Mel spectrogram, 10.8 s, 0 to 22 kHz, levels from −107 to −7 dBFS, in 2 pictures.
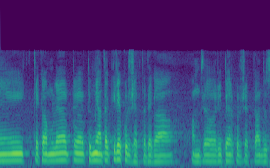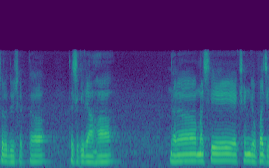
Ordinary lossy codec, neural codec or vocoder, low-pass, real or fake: none; none; 7.2 kHz; real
